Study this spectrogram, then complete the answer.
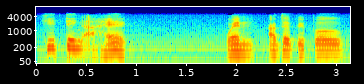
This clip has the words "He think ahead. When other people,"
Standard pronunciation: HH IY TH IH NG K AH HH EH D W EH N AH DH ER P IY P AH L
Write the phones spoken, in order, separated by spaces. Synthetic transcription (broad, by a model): HH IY T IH NG AH HH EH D W EH N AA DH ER P IY P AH L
